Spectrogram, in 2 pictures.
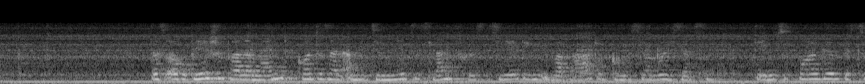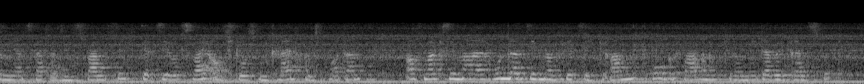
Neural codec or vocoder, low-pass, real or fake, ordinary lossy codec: vocoder, 44.1 kHz, 128 mel bands every 256 samples, BigVGAN v2; 7.2 kHz; fake; none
